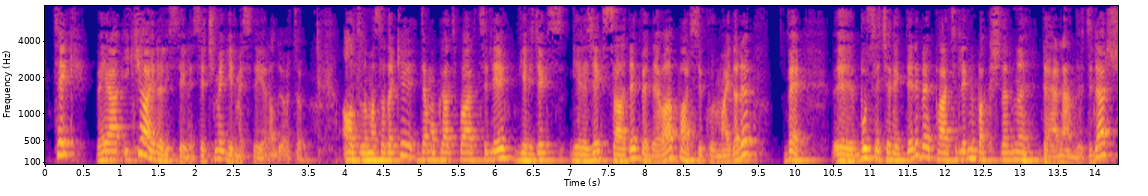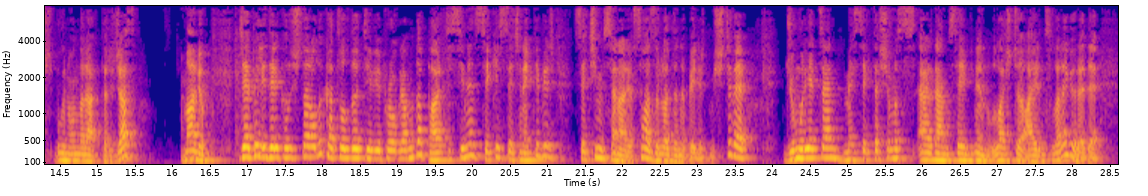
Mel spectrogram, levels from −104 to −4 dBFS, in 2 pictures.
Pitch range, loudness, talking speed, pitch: 125-165 Hz, -23 LUFS, 115 wpm, 135 Hz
